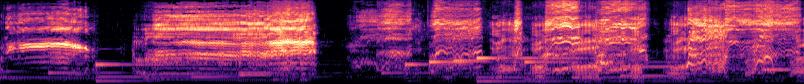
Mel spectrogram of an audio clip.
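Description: Pigs squealing in long, high, harsh cries over background music.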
